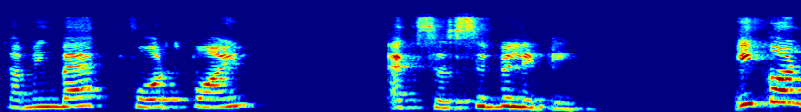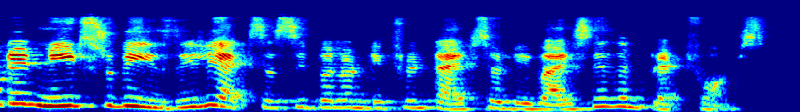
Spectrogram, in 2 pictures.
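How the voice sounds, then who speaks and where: A woman's voice: high voice, normal speed. A woman giving an online lecture over a video call, earnest and addressing participants directly. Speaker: workshop lecturer.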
